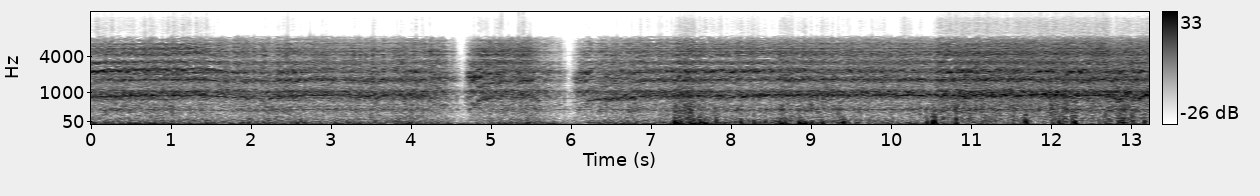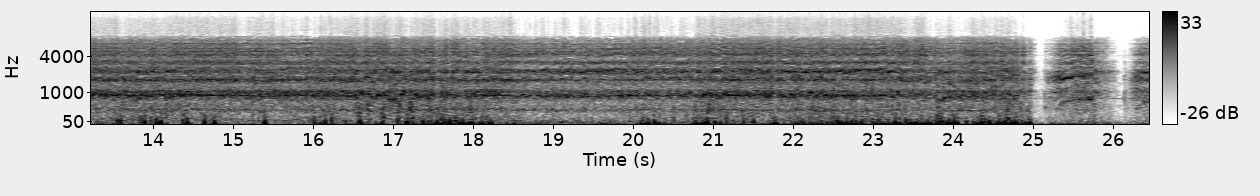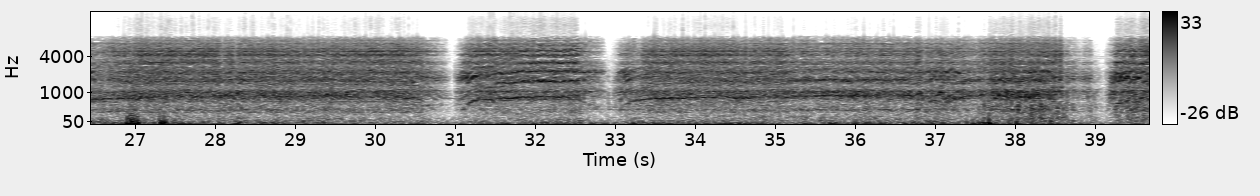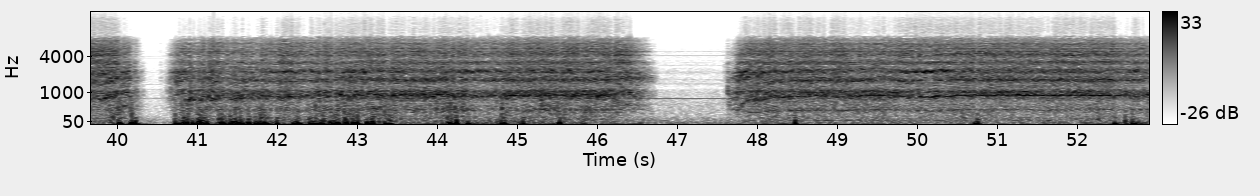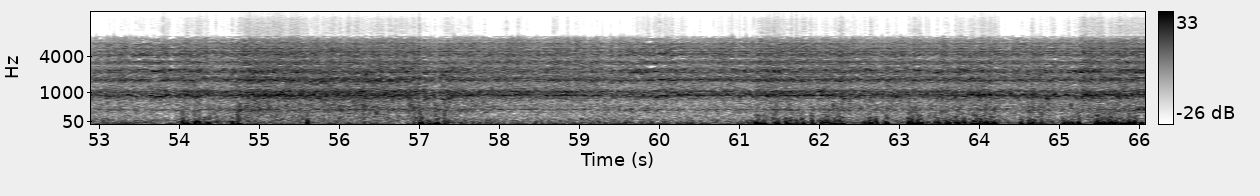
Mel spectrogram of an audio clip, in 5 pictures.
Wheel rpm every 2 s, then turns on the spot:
210, 220, 150, 170, 220, 220, 230, 230, 230, 220, 210, 210, 140, 140, 210, 140, 130, 200, 210, 130, 130, 220, 230, 80, 190, 230, 230, 230, 220, 240, 230, 230, 230.
none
